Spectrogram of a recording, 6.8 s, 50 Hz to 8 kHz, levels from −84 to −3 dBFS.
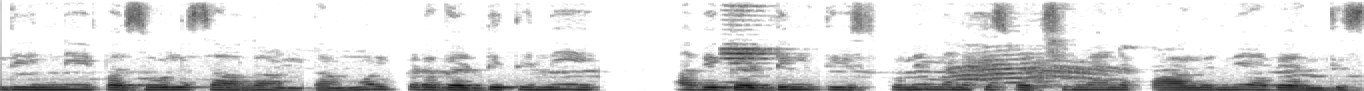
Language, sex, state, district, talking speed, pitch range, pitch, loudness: Telugu, female, Andhra Pradesh, Krishna, 130 wpm, 190-205 Hz, 200 Hz, -19 LUFS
